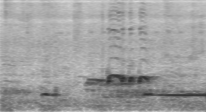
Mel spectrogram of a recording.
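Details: Actively singing local zebra dove with a big voice: a short low coo, then a higher rippling trill that drops into a sustained low cooing note.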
